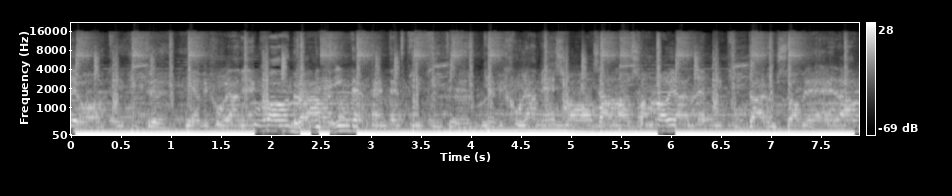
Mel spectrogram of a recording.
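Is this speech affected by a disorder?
No.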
